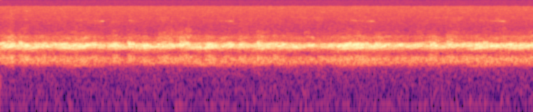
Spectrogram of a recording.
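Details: A massed frog chorus of natural sounds: rapid overlapping trills form an unbroken high drone in two layers, loudness gently rising and dipping but never stopping.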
